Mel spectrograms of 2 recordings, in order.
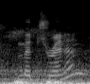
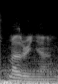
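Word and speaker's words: Madriñan: Of course, Shannon Strucci and David Rodriguez Madrinan. Is that how that's pronounced? It's Madriña, but it's a hard time for the font.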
